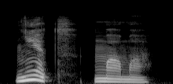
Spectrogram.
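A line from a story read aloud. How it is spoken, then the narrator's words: Gloomy rebuke. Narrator (Russian): мрачно осадила ее Шеба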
